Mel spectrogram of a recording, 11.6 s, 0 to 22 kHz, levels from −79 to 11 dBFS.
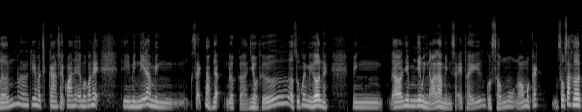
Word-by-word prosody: lớn, 135 +11 0
ơ, 185 -4 -2
khi 190 -1 -1
mà 165 -3 0
tr - - -10
càng 150 -2 +1
trải 120 -6 -4
qua 160 0 +1
những 170 - -3
cái 150 0 -1
mối 150 - -1
quan 170 +2 0
hệ - - +3 0.4
thì 145 -1 -1
mình 145 0 0
nghĩ 160 - +2
là 195 -1 +5
mình 125 -6 -1 0.4
sẽ - - -3
cảm - - 0
nhận - - +1
được, 120 -1 -5
ờ, 100 -1 -5
nhiều 120 +2 -1
thứ 180 - -1
ở - - +2
xung 145 - -2
quanh 170 0 -1
mình 145 -2 +1
hơn 160 +1 +10
này. 130 - -2 0.5
Mình 125 -1 -4 0.2
đó, 135 +2 +5
như 165 +1 +3
như 155 +1 +3
mình 130 -5 +1
nói 110 0 +2
là 145 0 +5
mình 115 -4 -4
sẽ 125 - -6
thấy 120 +6 -3
cuộc 125 -7 -5
sống 130 +5 -4
nó 125 +2 0
một 155 +2 +1
cách 175 0 -2 0.4
sâu 165 +2 +2
sắc 195 +3 +5
hơn 185 -2 +7
145 Hz, 255 wpm, -26 LUFS, 125-165 Hz, 0.5 s, hơn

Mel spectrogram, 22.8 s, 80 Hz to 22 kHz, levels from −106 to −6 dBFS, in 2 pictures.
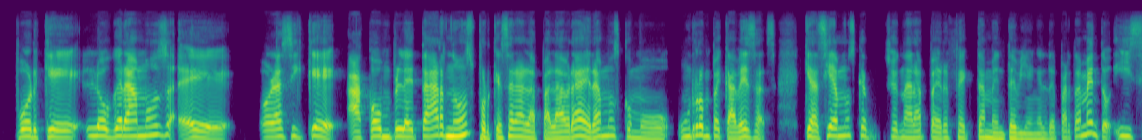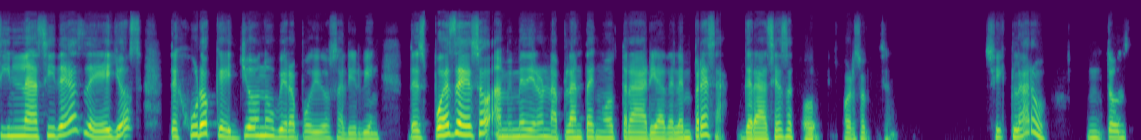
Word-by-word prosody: porque 190 -1 +2
logramos, 220 +3 +4
eh, 165 -6 +1 0.3
ahora 195 +3 +3
sí 205 -1 -6
que 230 - +2
a 175 0 +5
completarnos, 210 - +5
porque 195 - +1
esa 175 - -1
era 205 -1 +3
la 180 -4 +2
palabra, 175 +7 +3
éramos 210 +4 +1
como 155 -6 -4
un 205 +3 -2
rompecabezas, 200 -6 +1 0.3
que 215 - +4
hacíamos 220 +4 +1
que 225 -1 -4
funcionara 180 -2 -4
perfectamente 170 -2 -1
bien 145 -1 -2
el 145 - -4
departamento. 215 - -2
Y 215 -1 -2
sin 220 +3 -3
las 210 -1 0
ideas 250 - -1
de 235 - -2
ellos, 210 +3 -2 0.3
te 200 - -3
juro 260 +7 +1
que 210 -8 -2
yo 230 +7 -1
no 225 -1 0
hubiera 190 -2 -3
podido 165 -1 -6
salir 150 -2 -9
bien. 145 -2 -6 0.2
Después 210 - +1
de 280 -4 +6
eso, 290 +6 0
a 185 - -2
mí 190 - -3
me 195 +1 -2
dieron 195 0 -3
la 170 - -4
planta 175 +2 -3
en 175 -1 -6
otra 165 -1 -4
área 155 0 -2
de 150 0 -5
la 160 - -2
empresa, 205 +9 -3
gracias 155 +4 -2
a 195 - -1
todo 145 0 -3
el 215 - -52
esfuerzo 155 -5 -8
que - - -31
hicimos. 135 0 -20 0.9
Sí, 185 - -9
claro, 195 - -4 0.4
entonces 175 0 -5
190 Hz, 170 wpm, -21 LUFS, 170-220 Hz, 0.9 s, de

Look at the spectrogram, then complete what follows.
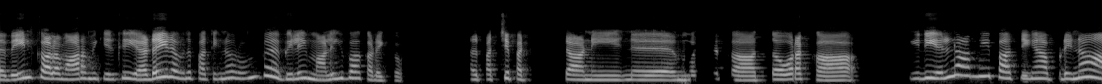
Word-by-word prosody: வெயில் 305 +6 +4
காலம் 260 -5 +4
ஆரம்பிக்கிறதுக்கு 260 0 -3 0.2
இடையில 315 +7 +7
வந்து 280 0 -6
பார்த்தீங்கன்னா, 255 +4 -5
ரொம்ப 335 +7 -6 0.2
விலை 265 +4 +1
மலிவா 265 +8 -2
கிடைக்கும். 185 -2 -8 0.7
அது 225 - -4
பச்சைப்பட்டாணி, 225 -3 -2 0.2
இந்த 215 0 -5 0.5
மொச்சைக்கா, 210 0 -6 0.3
துவரைக்கா 230 -4 0 0.9
இது 295 +3 +4
எல்லாமே 385 +1 0
பார்த்தீங்க 285 -1 0
அப்பிடின்னா, 260 +6 -1
255 Hz, 105 wpm, -24 LUFS, 225-290 Hz, 0.9 s, இடையில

